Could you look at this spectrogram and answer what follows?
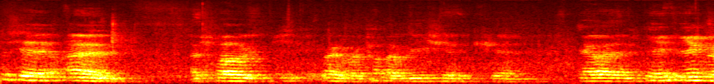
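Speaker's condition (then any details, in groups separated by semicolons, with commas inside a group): Cerebral palsy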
